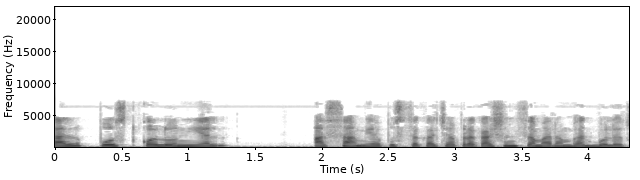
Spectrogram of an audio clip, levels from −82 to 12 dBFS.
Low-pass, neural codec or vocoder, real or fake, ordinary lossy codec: 7.2 kHz; none; real; none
